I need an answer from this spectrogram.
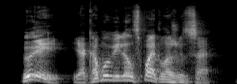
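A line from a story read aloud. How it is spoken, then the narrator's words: Indignant barking shout. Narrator (Russian): возмущенно гаркнул на них Колобков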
